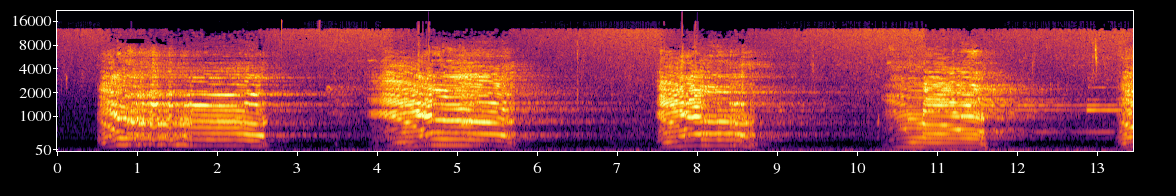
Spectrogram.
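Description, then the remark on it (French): A red deer stag bellows four times during the rut. Each call is long, deep and resonant, with a strained, groaning tone, loud, spaced a couple of seconds apart with no talking. “En fait, pendant notre sortie, nous entendrons plusieurs cerfs bramer, le cerf dominant, le plus fort, et les cerfs satellites,”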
